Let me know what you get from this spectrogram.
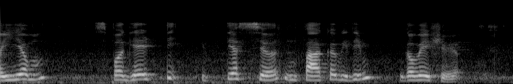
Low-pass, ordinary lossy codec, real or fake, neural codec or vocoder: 7.2 kHz; none; real; none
